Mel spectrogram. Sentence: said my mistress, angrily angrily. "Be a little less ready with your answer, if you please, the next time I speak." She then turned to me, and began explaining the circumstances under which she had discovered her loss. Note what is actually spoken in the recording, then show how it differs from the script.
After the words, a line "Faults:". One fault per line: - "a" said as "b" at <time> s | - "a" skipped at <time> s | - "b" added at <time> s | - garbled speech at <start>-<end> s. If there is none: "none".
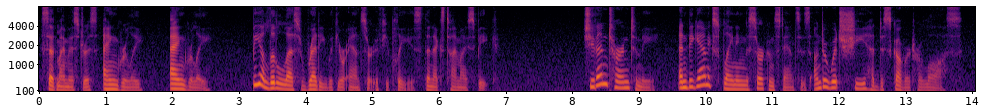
said my mistress, angrily angrily. "Be a little less ready with your answer, if you please, the next time I speak." She then turned to me, and began explaining the circumstances under which she had discovered her loss.
Faults:
none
